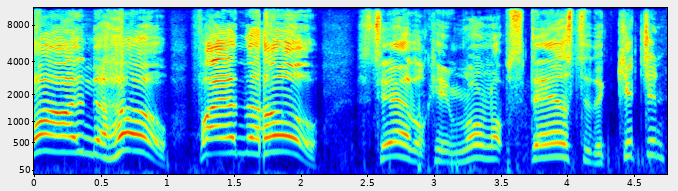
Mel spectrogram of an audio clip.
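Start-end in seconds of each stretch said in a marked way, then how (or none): 0.0-2.2 high, loud, alarmed yelling. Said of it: "I heard my dad yelling".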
